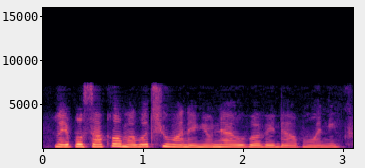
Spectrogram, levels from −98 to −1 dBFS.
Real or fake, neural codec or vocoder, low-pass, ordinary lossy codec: fake; codec, 16 kHz, 1.1 kbps, Voila-Tokenizer; 7.2 kHz; none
